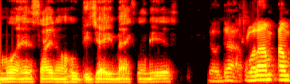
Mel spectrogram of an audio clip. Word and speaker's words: Emmaculate: It's like the word immaculate, but E, because my name is Eric. So DJ Emmaculate, but that shit gets butchered so much.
